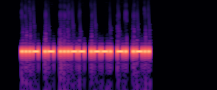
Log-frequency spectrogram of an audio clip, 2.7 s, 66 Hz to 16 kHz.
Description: Morse code, heard as a keyed tone, about 51 wpm, 700 Hz. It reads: VA3PNL
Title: DXCC-100 Call Signs - 6 Characters - 50wpm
